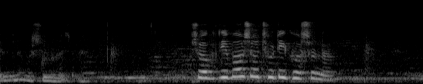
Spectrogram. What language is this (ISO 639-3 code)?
ben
